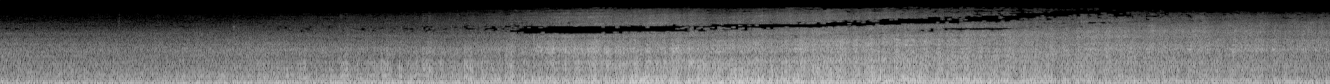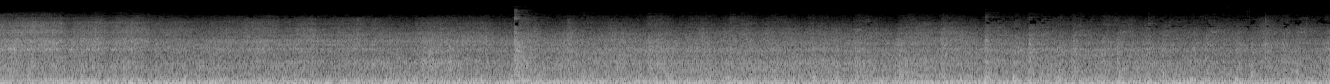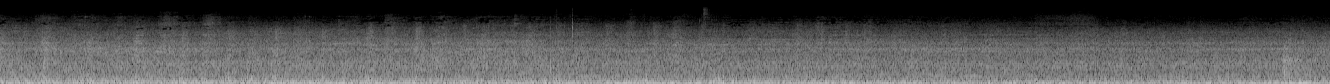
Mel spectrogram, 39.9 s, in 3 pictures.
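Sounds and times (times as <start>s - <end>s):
freight train wheels clacking: 0.0s - 39.9s.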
